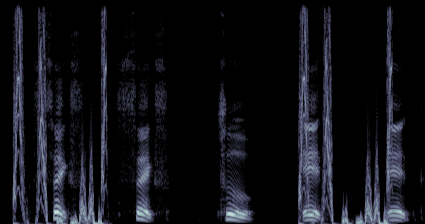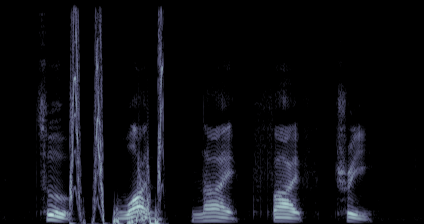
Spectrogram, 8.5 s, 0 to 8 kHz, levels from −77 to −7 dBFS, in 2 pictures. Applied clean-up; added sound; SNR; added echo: none; Scratching (performance technique); 1 dB; none.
